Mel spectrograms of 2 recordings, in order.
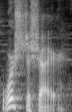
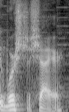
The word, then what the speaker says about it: Worcestershire: I always say Worcestershire. Worcestershire. Worcestershire. Worcestershire. Worcestershire. Almost sounds like you're saying worst the shirt.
